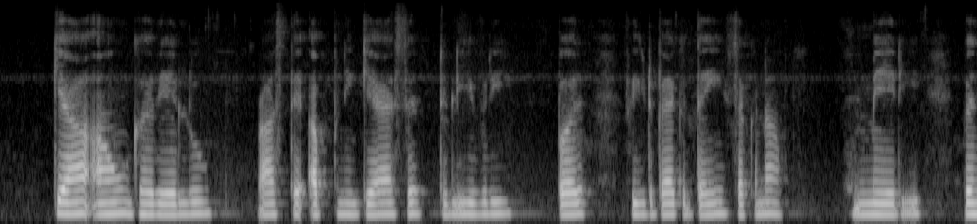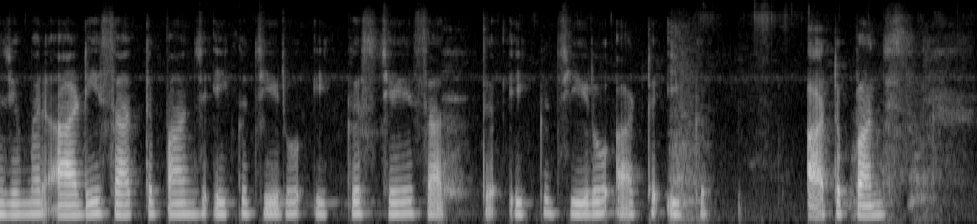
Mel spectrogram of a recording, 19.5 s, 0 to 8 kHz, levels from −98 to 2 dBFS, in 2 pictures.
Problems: low volume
